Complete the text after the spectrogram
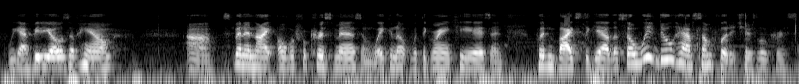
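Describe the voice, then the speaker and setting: Bright-voiced grandmother in her fifties. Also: lowish voice, moderate pace, a little hiss or hum. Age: 50s. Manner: chatty, rambling, addresses viewers directly. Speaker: grandmother vlogger. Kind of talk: casual talk to camera. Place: at home, in her bedroom.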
